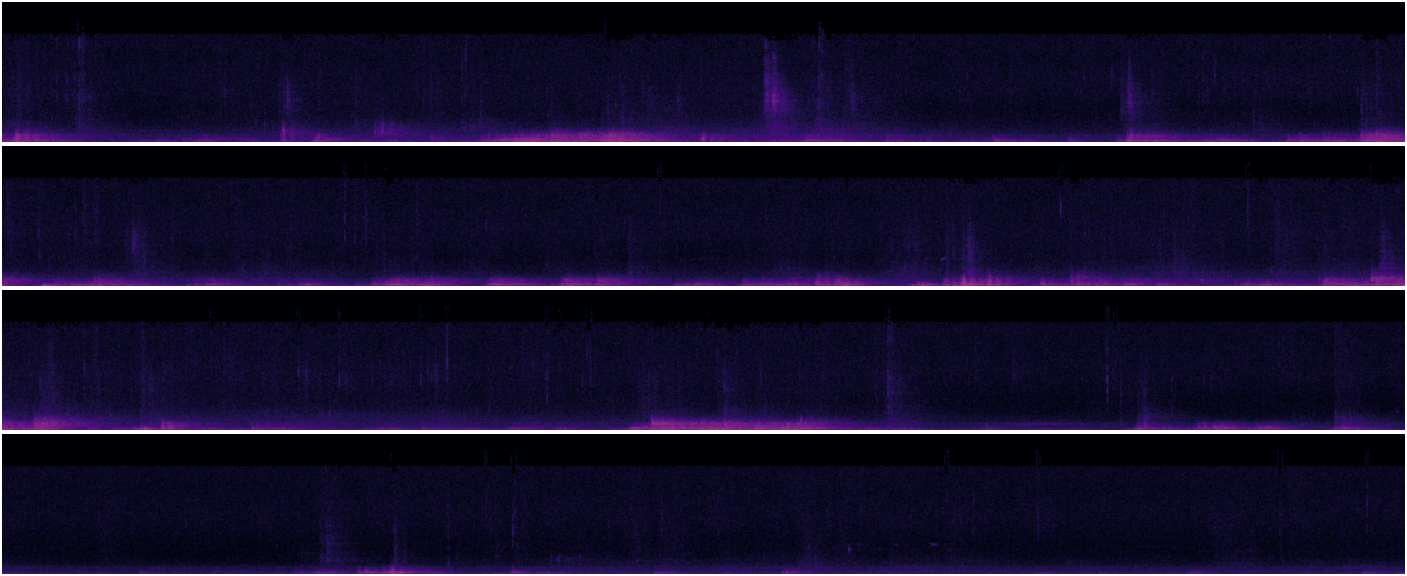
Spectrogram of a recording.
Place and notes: wind in the other dome
wind through a decaying geodesic dome, teufelsberg, berlin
